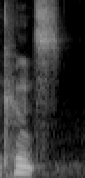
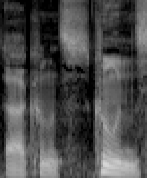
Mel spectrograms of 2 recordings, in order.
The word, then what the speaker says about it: Koons: So you're probably like, oh, you're going to see a Jeff Koons exhibit. You also gave Jeff Koons' name a real Dean Koontz pronunciation there.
